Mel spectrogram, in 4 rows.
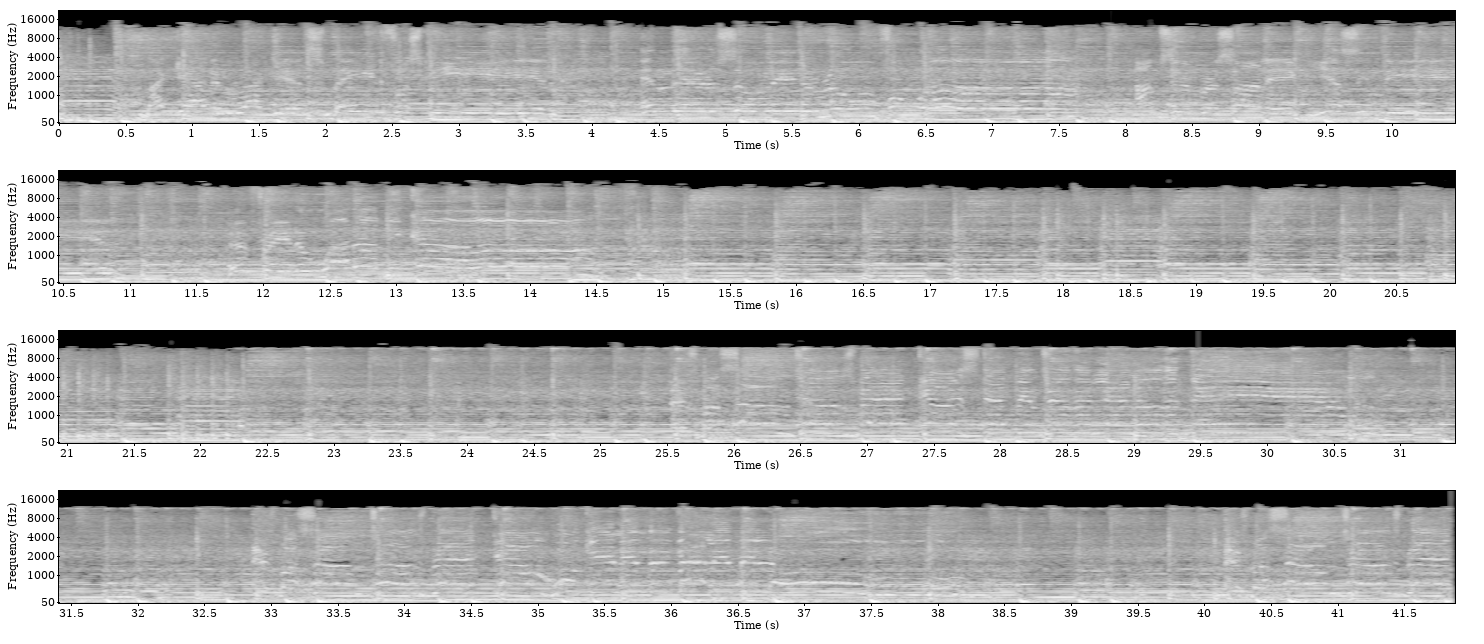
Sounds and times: Music: 0:00.0 - 0:41.8.

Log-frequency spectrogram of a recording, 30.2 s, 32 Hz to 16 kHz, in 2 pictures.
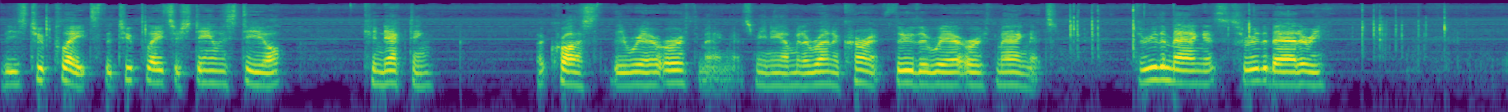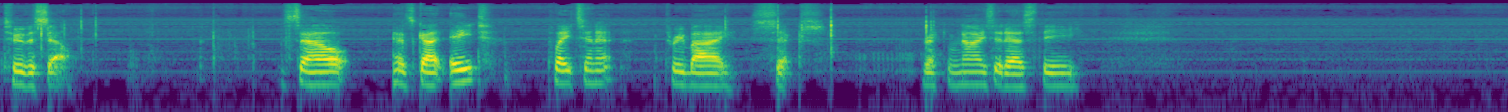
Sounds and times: Speech: 0:00.0 - 0:02.9, 0:03.6 - 0:04.4, 0:05.4 - 0:10.6, 0:11.4 - 0:13.3, 0:15.1 - 0:15.9, 0:17.9 - 0:23.4, 0:24.3 - 0:25.9.

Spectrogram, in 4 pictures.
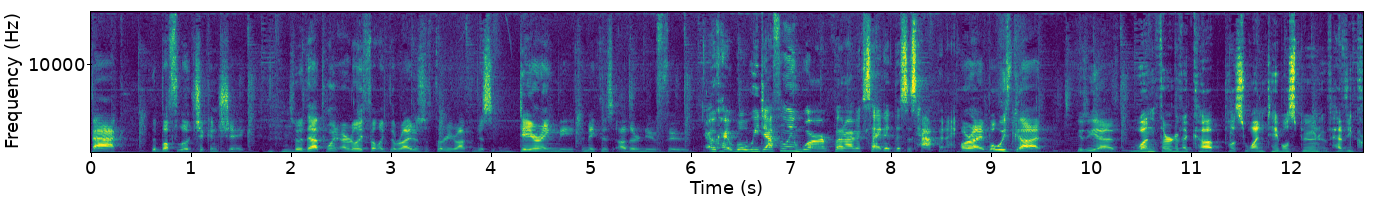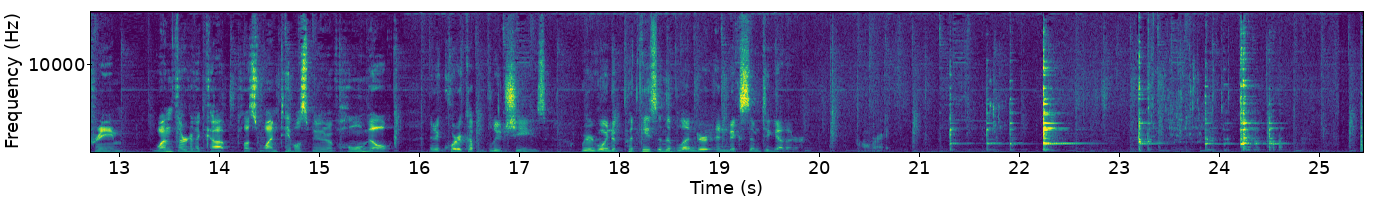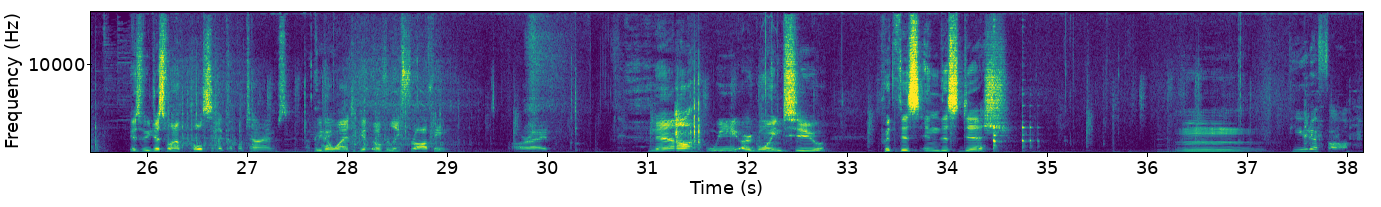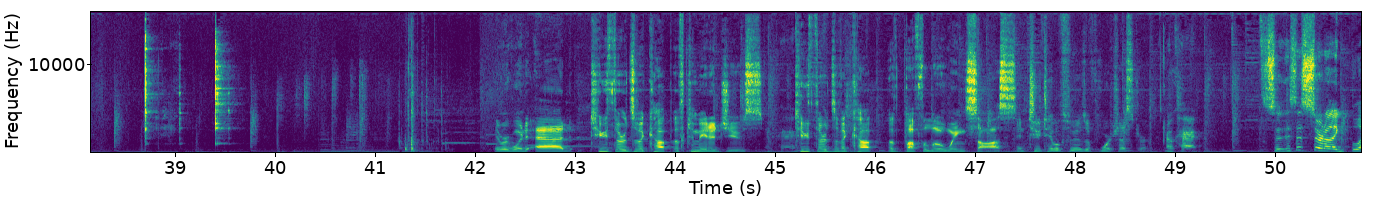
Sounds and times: Music: 0:00.0 - 0:50.8.

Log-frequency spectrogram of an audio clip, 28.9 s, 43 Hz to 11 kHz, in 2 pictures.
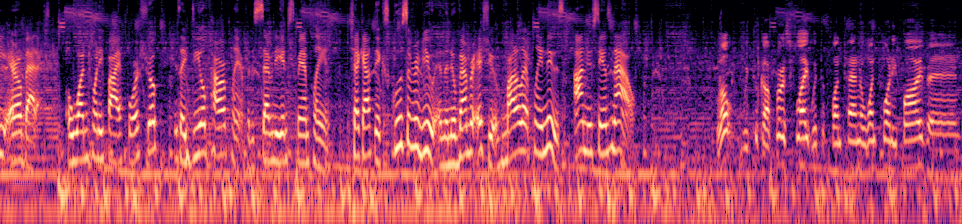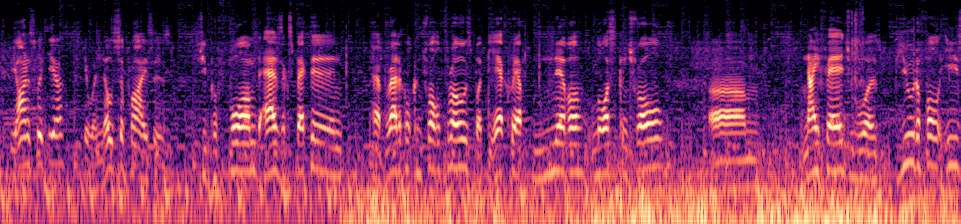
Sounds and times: Music: 0:00.0 - 0:28.8
Speech: 0:10.8 - 0:24.4, 0:26.5 - 0:28.8.

